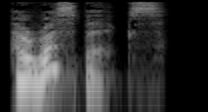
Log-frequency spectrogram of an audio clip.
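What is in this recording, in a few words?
"haruspex", British English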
